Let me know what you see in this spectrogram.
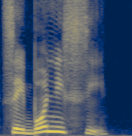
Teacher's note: And that's because when you say the word bon and it's followed by a word that starts with a vowel, so that's A, E, I, O, U, you can pronounce the N more clearly.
